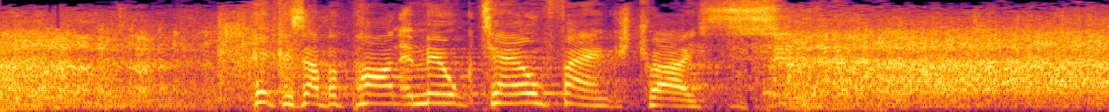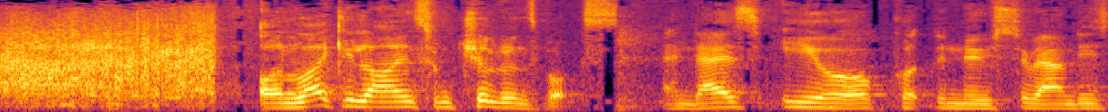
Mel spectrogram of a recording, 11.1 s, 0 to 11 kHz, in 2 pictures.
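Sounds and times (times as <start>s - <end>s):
audience laughing: 0.0s - 1.4s, 3.8s - 6.6s
audience applauding: 4.4s - 6.7s.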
